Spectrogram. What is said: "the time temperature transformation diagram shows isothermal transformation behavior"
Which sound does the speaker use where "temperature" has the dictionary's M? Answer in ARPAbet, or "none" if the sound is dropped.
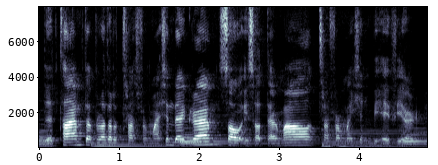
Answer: none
